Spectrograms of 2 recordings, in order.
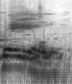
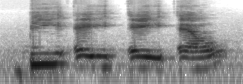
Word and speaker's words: Baal: And Baal, can you spell that, Baal? Baal, B-A-A-L, Baal.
